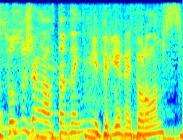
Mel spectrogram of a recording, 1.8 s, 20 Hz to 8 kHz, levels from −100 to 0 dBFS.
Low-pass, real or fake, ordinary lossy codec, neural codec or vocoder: 7.2 kHz; real; none; none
